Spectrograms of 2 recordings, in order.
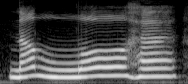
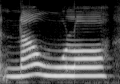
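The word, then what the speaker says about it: الله: Dia nallah, bukan juga nauloh, bukan nauloh. Nah, itu biasanya sering dengar tuh masih ada yang bacanya innauloha, padahal harusnya diangkat pangkal lidahnya.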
